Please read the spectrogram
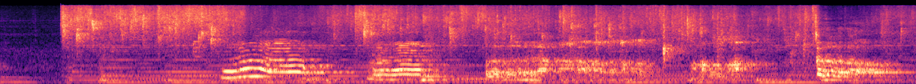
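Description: Overhead rain shower running, water spraying steadily from about half a second in. Brief gliding vocal sounds rise over it about two seconds in.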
